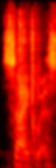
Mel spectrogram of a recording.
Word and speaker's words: SyQuest: when I eject it see guest or syquest how did you pronounce it I always pronounced SciQuest got a hold on right on that yep syquest drives little platters of hard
